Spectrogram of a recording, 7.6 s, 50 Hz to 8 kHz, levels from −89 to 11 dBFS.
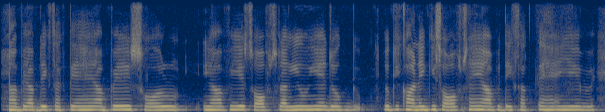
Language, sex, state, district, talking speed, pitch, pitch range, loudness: Hindi, female, Bihar, Purnia, 230 wpm, 240 Hz, 235-245 Hz, -25 LUFS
